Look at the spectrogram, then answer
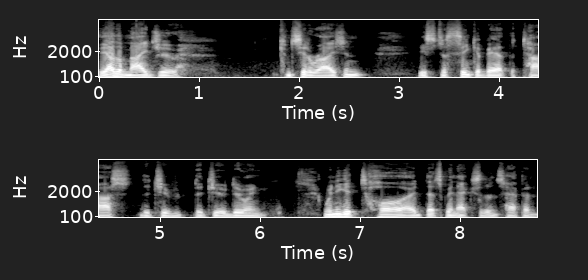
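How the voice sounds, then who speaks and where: A man with an Australian accent speaks at a moderate pace with a very deep, low pitch, ordinary pitch variation and long, frequent pauses. His tone is dark and mellow, on a dry, close sound with no echo and a very clean recording with a silent background. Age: 70s. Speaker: gardener, lawn care business owner. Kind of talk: casual talk to camera.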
